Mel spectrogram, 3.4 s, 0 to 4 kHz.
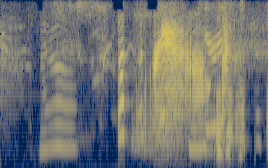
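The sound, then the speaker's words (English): A 27-pound male Maine Coon cat meows loudly and plaintively, wanting affection: one drawn-out cry followed by a longer, wavering yowl, with a voice murmuring faintly in the background. “In fact, I've got a okay. cat right now crying for me. I heard oh. him. Can you hear him?”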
